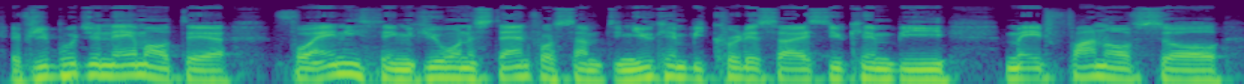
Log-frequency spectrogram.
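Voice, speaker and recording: Speaking a bit quickly in a lowish, darkish voice, this man recounts his upbringing in Germany and his life story as a guest entrepreneur in his thirties. He's open and candid, leans on fillers, and calls the host "man," all in a dry, studio-quality recording.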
